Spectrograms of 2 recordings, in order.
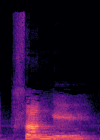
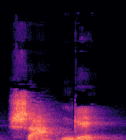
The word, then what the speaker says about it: Shange: Your surname is Shange, not skhotheni. Sange. Shange. Sange. Aisa. Shange. Sange. I just. Yeah, but you're not saying it right.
